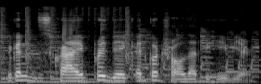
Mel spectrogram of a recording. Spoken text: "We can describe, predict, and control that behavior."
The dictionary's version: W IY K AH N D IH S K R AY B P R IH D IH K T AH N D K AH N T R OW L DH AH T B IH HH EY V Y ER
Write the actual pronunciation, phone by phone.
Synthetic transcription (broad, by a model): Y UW K AH N D IH S K R AY B P R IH D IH K AH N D K AH N T R OW L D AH T B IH HH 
